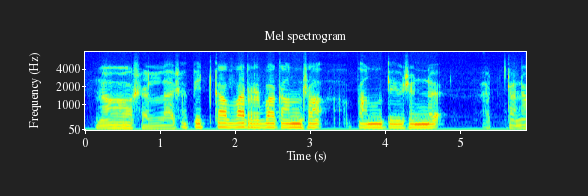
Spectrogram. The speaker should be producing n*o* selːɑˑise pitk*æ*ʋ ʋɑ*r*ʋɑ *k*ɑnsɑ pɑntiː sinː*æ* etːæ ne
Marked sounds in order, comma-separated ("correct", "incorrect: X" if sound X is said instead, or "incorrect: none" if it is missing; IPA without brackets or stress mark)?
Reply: incorrect: oː, correct, correct, correct, incorrect: e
